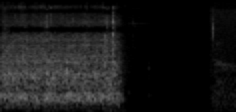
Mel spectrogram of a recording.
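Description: A cheap, toy-like budget sewing machine whirs steadily at close range for just over a second, then cuts off into silence before a faint rustle of handling returns.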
